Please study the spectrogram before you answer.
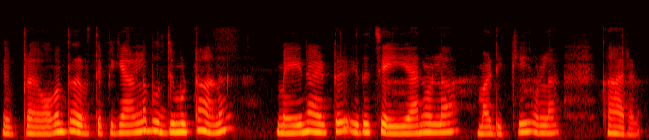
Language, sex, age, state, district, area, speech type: Malayalam, female, 30-45, Kerala, Ernakulam, rural, spontaneous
